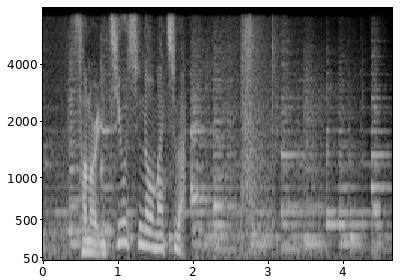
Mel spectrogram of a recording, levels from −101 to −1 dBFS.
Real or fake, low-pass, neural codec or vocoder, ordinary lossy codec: fake; 7.2 kHz; codec, 16 kHz, 1 kbps, X-Codec, HuBERT features, trained on balanced general audio; none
